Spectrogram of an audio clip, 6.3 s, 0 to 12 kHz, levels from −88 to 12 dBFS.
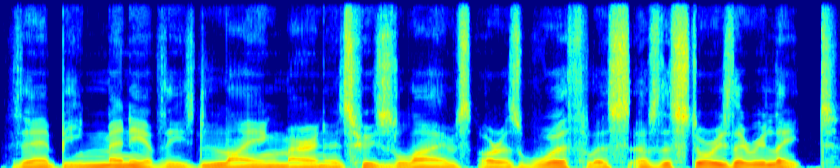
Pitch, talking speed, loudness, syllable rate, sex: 110 Hz, 160 wpm, -16 LUFS, 4.9 syllables/s, male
